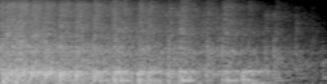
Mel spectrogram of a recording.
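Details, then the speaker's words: Riding mower Briggs & Stratton Intek engine after camshaft decompression (compression release) repair and engine refit: rapid even firing then winding down; starts and runs normally. "so it worked so if you've got a riding mower or anything with a Briggs and Straton inch engine and you've got a decompression issue hopefully this showed you the steps involved so you can tackle it yourself"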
